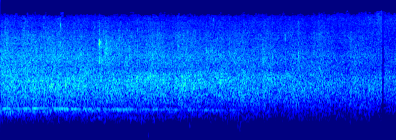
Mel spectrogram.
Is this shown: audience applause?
yes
